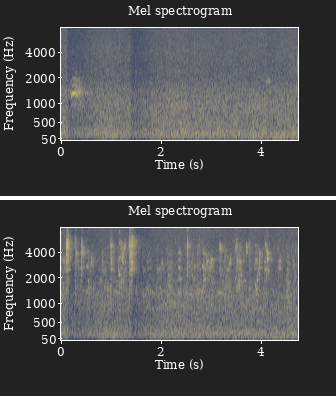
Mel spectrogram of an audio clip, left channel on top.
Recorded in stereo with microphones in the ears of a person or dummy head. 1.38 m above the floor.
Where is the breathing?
I don't hear breathing.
